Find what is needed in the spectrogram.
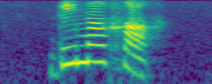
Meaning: facial expression
- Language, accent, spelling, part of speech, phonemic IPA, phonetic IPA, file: Armenian, Eastern Armenian, դիմախաղ, noun, /dimɑˈχɑʁ/, [dimɑχɑ́ʁ], Hy-դիմախաղ.ogg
